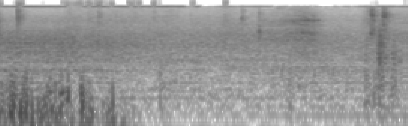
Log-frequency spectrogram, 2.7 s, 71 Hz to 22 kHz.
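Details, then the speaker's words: Vintage small later-model Bersted electric fan on original cord, just plugged in: brief knock then soft even low hum, no rattle or scrape; runs quietly, though rattling expected after about 30 minutes from worn bearings. "as you can see it's running very quietly now"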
